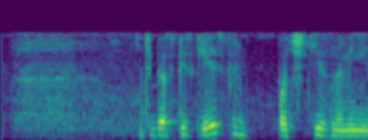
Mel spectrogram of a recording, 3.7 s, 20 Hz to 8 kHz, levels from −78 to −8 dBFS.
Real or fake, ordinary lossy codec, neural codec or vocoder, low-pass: real; AAC, 16 kbps; none; 7.2 kHz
